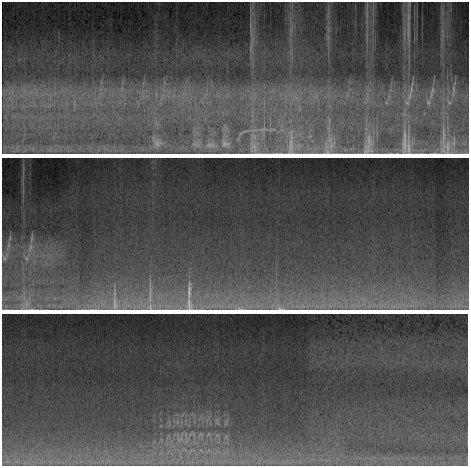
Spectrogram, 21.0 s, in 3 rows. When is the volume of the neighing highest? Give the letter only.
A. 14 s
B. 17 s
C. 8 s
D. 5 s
B.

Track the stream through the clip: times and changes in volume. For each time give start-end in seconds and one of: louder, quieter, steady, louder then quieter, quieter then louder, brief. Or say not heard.
0.0-20.9 steady.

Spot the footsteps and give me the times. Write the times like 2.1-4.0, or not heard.
3.5-11.3.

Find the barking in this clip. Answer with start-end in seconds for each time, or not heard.
2.2-3.5.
